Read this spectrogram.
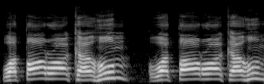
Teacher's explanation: तारका में रा पर ज़बर है तो रा को पुर करके पढ़ेंगे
